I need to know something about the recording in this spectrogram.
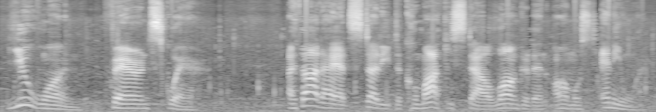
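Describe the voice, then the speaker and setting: A man playing an eager, good-natured fast-food worker and retired martial arts pupil in an amateur anime-style drama, excitable and boastful but respectful. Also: mid-range voice, a little hiss or hum, lightly acted.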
